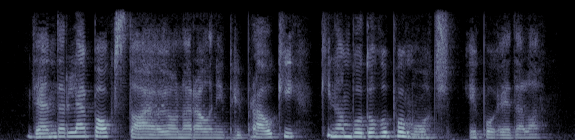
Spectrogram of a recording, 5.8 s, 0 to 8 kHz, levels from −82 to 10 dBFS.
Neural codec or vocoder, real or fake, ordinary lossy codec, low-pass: codec, 24 kHz, 0.9 kbps, WavTokenizer, medium speech release version 1; fake; none; 7.2 kHz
